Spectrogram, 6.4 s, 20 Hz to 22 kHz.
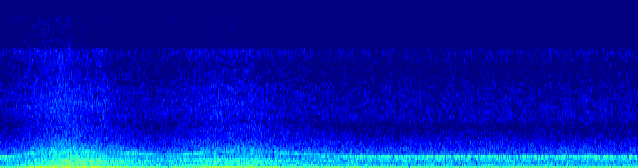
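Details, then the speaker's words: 1975 MG Midget, nearly 50 years old, just started after winter on battery tender with converted electric fuel pump: smooth even idle picking up cleanly with throttle blips, no knocks; sounds good, normal idle and revving. "give them a little bit of gas she needs a bath she definitely needs a bath but she sounds good doesn't she"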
